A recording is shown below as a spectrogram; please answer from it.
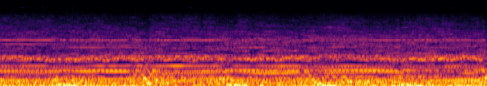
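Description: Rock band playing live: electric guitars and drums.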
